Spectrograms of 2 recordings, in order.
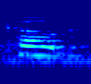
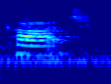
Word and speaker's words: Koch: of confusion regarding how his last name is pronounced some people say cook some people say coke some people say koch so depending on your teacher you might hear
